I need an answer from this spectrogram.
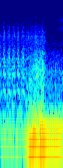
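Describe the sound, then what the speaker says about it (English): Startup of a Cummins diesel swapped into a Ford Galaxie in the BeamNG driving game: a faint cranking patter gives way to a low engine catching and settling into a deep idle hum. "we need to get the startup sound because the way that it does it in game is really cool"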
